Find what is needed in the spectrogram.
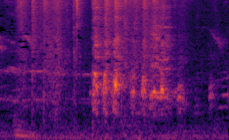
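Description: Chickens clucking, with a run of quick, choppy clucks about a second in.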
